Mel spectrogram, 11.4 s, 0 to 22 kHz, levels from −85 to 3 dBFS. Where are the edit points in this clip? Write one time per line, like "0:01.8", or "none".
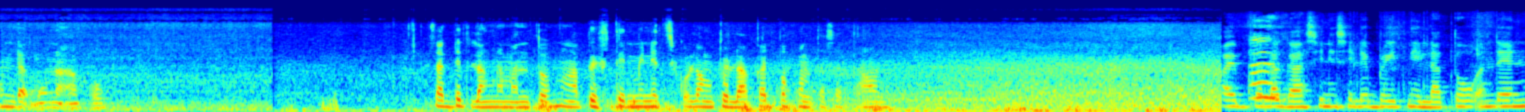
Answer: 0:02.0
0:09.2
